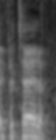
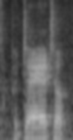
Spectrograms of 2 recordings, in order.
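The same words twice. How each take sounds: First: Said in the usual way. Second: Mock Irish accent, a touch lower; Irish-accented demo, lower in pitch. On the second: Shown as a demonstration. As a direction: put on a light Irish accent. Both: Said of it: "do it in an Irish accent".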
